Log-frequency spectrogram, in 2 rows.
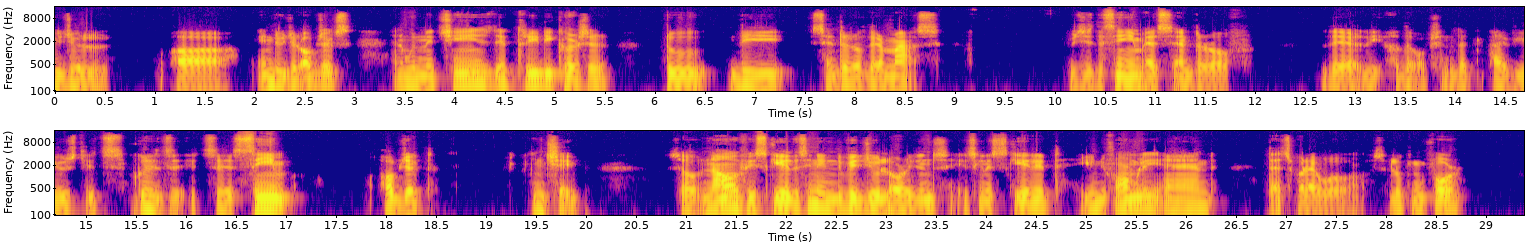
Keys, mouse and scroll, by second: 2.2 click, 2.6-4.4 right drag, 4.5 click, 4.8-6.3 right drag, 6.3 click, 6.6-9.9 right drag, 9.9-11.2 middle drag, 11.2 click, 11.8-12.2 drag, 12.5 click, 12.8-13.8 middle drag, 13.8 shift+click, 14.2 shift+click, 14.6-16.9 shift+drag, 16.9 middle click, 17.4 scroll down 1, 17.6-18.9 middle drag, 18.9 s, 21.6 middle click, 22.6 g, 24.8-26.7 middle drag.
